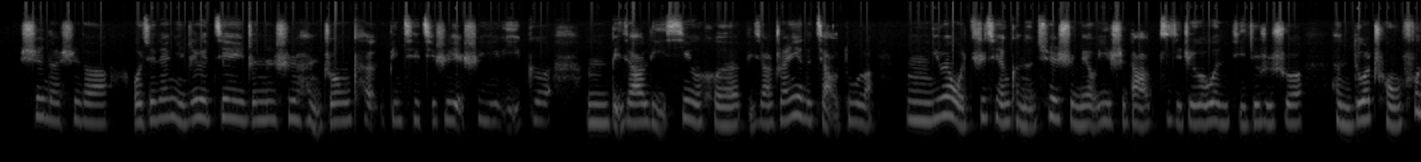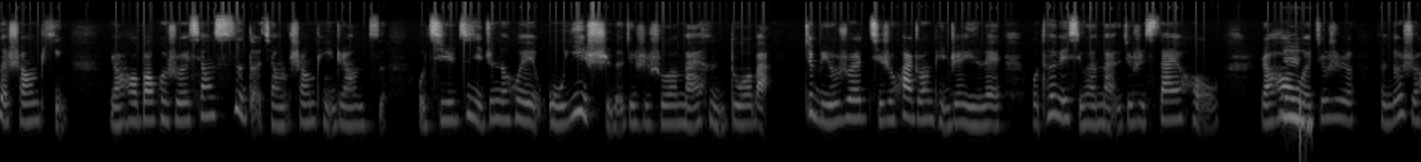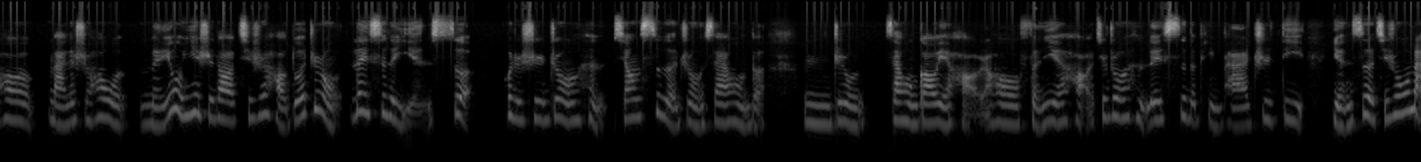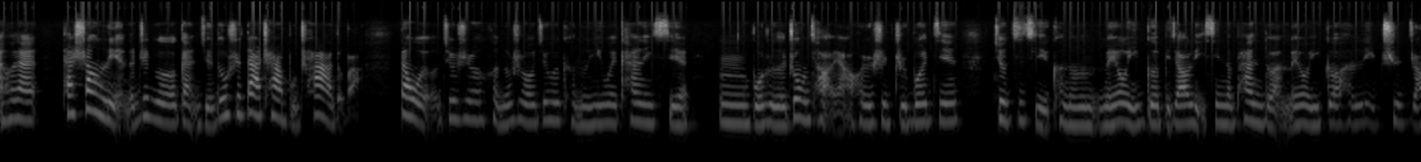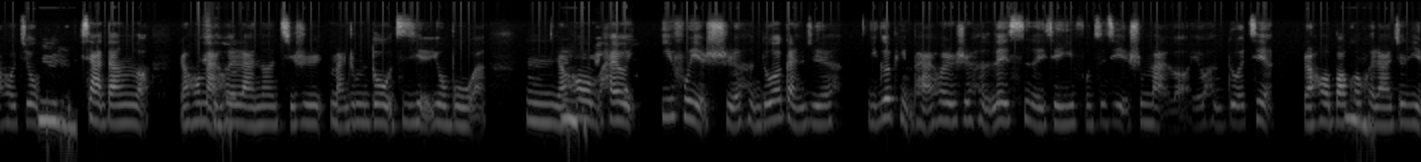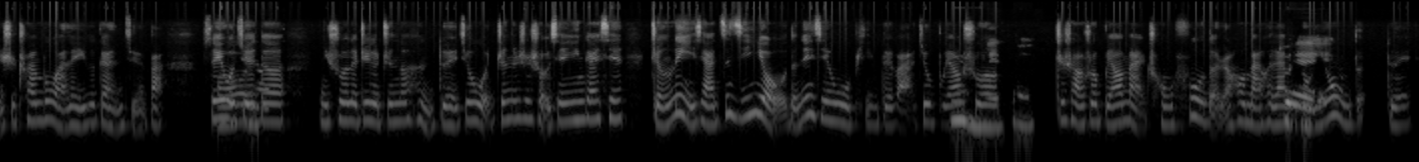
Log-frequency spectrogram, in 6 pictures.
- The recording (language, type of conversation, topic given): Chinese, advice, 如何在想买新东西的欲望与对已有物品的满足感之间取得平衡？
- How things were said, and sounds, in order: static; distorted speech; tapping; other background noise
